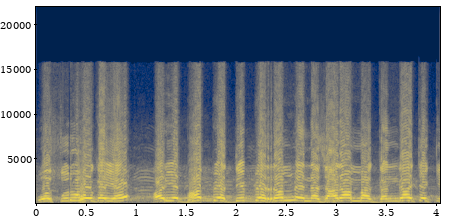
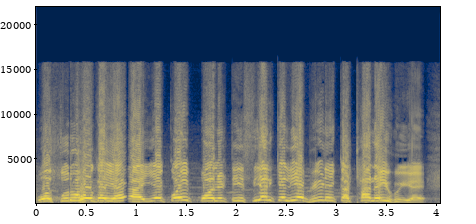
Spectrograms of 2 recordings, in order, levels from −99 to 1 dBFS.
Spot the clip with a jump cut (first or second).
second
